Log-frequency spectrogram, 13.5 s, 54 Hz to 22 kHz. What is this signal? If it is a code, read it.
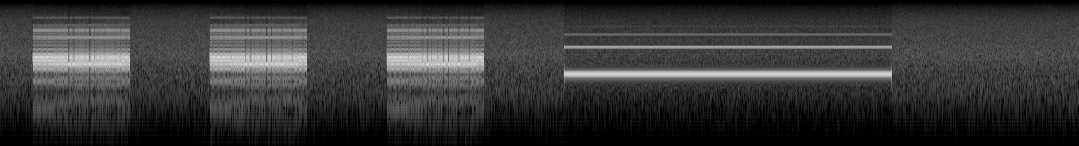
Emergency Alert System (SAME) tones (header bursts, then the 1050 Hz attention tone), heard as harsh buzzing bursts, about 520.83 baud.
